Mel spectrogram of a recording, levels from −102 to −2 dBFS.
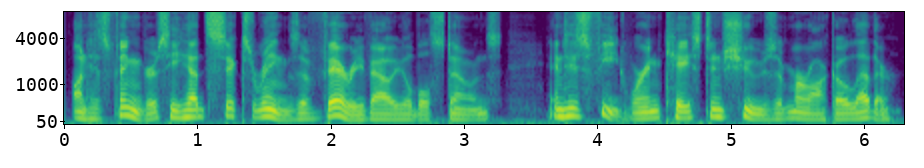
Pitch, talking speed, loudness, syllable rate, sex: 110 Hz, 200 wpm, -20 LUFS, 5.5 syllables/s, male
